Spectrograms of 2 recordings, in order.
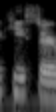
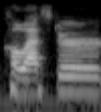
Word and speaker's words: Keister: First of all, everybody mispronounces it, so like you never, Like, that's kind of good because you kind of get to like fly under for a little bit because nobody usually pronounces it right. They're like coester, I thought it coester, was or coaster like at first. I'm like, oh hey. coaster, coester, coester.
